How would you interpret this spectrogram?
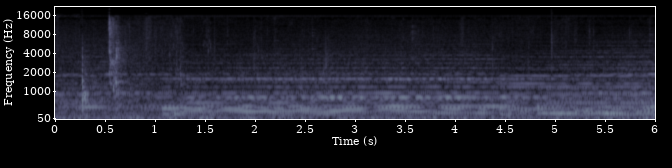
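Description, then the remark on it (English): A ladle dips into a bucket of water with a brief splash, followed by soft drips and trickling as water is poured from the ladle into a cupped hand for a baptism, all over a steady, sustained musical drone. “Now a ladle is dipped in a bucket of water.”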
